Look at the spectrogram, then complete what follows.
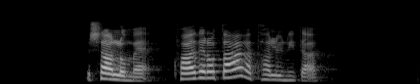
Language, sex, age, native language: Icelandic, female, 40-49, Icelandic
